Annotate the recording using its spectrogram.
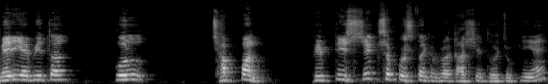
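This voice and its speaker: With ordinary pitch variation, a high-pitched man speaks with long, frequent pauses. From India, Nimar region (Madhya Pradesh). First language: Nimari (speaking Hindi). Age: 70s. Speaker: author. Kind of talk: interview. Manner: formal.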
